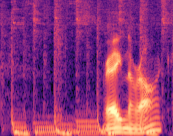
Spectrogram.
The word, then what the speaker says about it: Ragnarok: I don't know why I said it like that with the emphasis on like a weird syllable, but Ragnarok.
